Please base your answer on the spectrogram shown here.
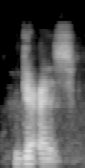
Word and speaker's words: Ge'ez: And Ethiopia, I'm not sure how I pronounce it the way I know how, which vocalizes the ayin. Yeah, so, say it again, sorry. Ge'ez. Yeah, yeah. Yeah, so. That's the more correct way, to be honest.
